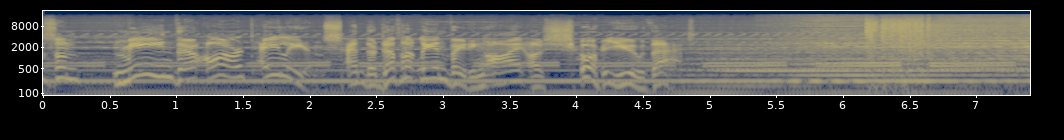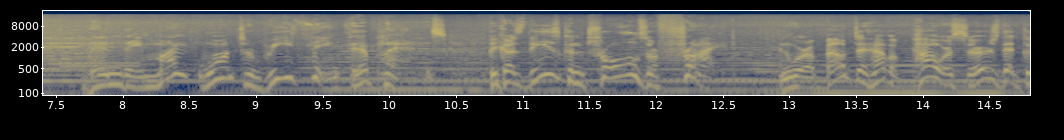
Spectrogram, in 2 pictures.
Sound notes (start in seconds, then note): 3.2 chuckling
